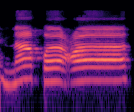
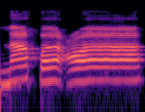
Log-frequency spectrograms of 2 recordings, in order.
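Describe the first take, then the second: First: नक़आ with a bouncing echo on क़; नक़आ said slowly with a jerky qalqala on क़; qalqala on qaf. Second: नक़आ with आ from the middle of the throat; नक़आ with a clear throat ain after the क़ bounce; throat ain sound. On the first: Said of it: "क़ाफ पर हम कलकला करेंगे". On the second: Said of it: "आइन हुरूफ़ हलकी है". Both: Shown as a demonstration.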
